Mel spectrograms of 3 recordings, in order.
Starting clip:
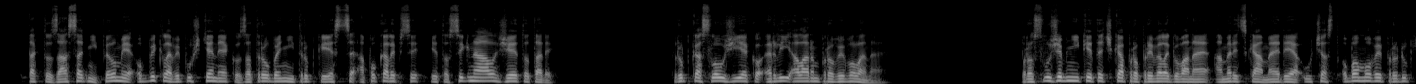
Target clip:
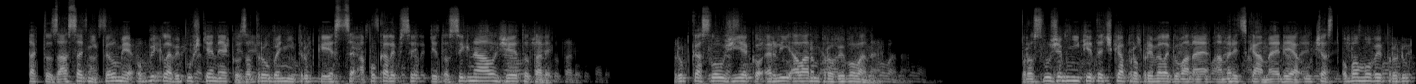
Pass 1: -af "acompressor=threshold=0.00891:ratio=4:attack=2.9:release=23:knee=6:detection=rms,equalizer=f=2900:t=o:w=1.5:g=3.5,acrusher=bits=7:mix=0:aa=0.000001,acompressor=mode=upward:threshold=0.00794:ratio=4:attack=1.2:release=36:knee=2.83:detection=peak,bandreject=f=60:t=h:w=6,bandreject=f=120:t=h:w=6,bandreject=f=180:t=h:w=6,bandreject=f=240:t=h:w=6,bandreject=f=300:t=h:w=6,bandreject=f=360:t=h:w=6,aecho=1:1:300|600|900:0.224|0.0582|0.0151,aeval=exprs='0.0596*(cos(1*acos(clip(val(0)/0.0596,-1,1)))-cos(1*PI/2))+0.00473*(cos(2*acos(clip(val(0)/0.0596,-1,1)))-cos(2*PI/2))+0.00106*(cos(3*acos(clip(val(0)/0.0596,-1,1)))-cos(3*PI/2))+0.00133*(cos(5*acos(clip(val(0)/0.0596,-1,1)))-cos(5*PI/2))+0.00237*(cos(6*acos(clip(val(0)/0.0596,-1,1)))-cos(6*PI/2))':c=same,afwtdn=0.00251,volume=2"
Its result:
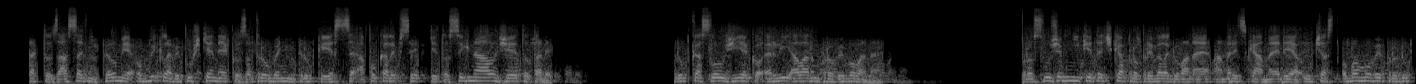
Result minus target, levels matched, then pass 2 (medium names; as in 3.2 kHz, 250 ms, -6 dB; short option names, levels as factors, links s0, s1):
compression: peak gain reduction +9 dB
-af "acompressor=threshold=0.0355:ratio=4:attack=2.9:release=23:knee=6:detection=rms,equalizer=f=2900:t=o:w=1.5:g=3.5,acrusher=bits=7:mix=0:aa=0.000001,acompressor=mode=upward:threshold=0.00794:ratio=4:attack=1.2:release=36:knee=2.83:detection=peak,bandreject=f=60:t=h:w=6,bandreject=f=120:t=h:w=6,bandreject=f=180:t=h:w=6,bandreject=f=240:t=h:w=6,bandreject=f=300:t=h:w=6,bandreject=f=360:t=h:w=6,aecho=1:1:300|600|900:0.224|0.0582|0.0151,aeval=exprs='0.0596*(cos(1*acos(clip(val(0)/0.0596,-1,1)))-cos(1*PI/2))+0.00473*(cos(2*acos(clip(val(0)/0.0596,-1,1)))-cos(2*PI/2))+0.00106*(cos(3*acos(clip(val(0)/0.0596,-1,1)))-cos(3*PI/2))+0.00133*(cos(5*acos(clip(val(0)/0.0596,-1,1)))-cos(5*PI/2))+0.00237*(cos(6*acos(clip(val(0)/0.0596,-1,1)))-cos(6*PI/2))':c=same,afwtdn=0.00251,volume=2"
